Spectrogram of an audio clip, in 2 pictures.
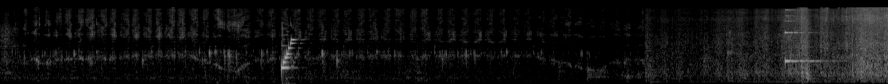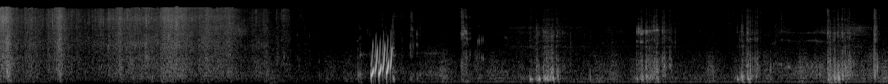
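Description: Crinkling of a plastic snack bag being handled and opened, mixed with comic sound effects: a rapid ticking at the start, a short ding, and a run of loud separate swooping strokes in the last few seconds.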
